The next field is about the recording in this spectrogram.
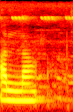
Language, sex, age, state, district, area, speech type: Kannada, female, 18-30, Karnataka, Davanagere, rural, read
